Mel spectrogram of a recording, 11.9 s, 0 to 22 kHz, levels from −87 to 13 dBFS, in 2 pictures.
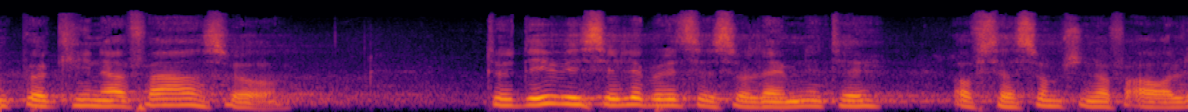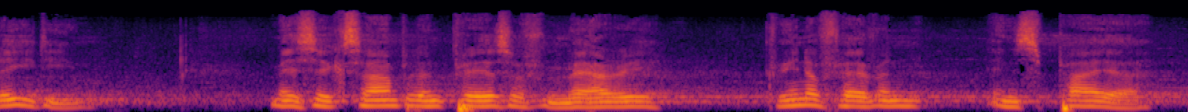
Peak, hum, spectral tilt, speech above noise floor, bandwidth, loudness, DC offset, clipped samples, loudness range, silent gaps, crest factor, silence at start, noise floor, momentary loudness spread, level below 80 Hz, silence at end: -4 dBFS; none; -5 dB/octave; 26 dB; 15.5 kHz; -20 LUFS; under 0.1%; under 0.1%; 3 LU; none; 18 dB; 0 s; -45 dBFS; 13 LU; -42 dBFS; 0 s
